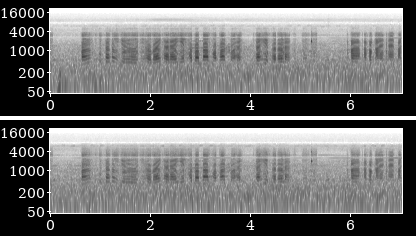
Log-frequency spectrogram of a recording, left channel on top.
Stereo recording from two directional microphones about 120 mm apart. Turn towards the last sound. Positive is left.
turn(degrees=25)  # may be behind; listen again after turning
